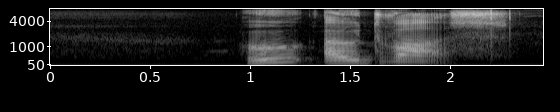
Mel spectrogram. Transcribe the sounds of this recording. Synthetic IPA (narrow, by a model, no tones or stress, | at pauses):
ɦuəwtvɐ̰s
